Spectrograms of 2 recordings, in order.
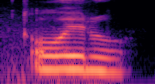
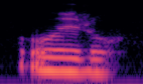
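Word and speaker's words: Euro: Ma'am यूरो को कैसे pronounce करते हैं? किसको? यूरो को। ओयरो। ओयरो।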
